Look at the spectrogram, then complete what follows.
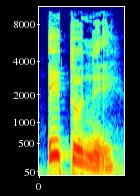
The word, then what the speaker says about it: étonner: Étonner. Okay, so first you've got this accent aigu, et, and then you've got to, and then né. Étonner.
